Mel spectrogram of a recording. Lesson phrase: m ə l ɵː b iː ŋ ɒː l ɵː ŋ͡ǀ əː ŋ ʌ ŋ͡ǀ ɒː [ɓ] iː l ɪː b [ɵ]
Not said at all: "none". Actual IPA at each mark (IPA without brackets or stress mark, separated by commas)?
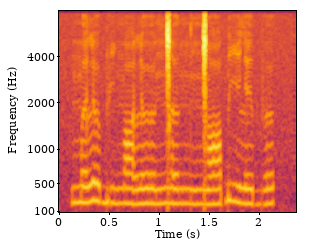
ɓ, ɵ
